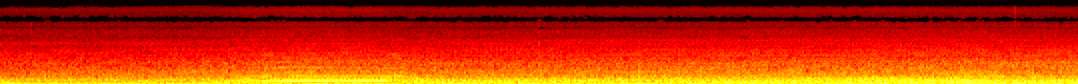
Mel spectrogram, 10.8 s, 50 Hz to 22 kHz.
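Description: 2001 Duramax LB7 6.6-litre V8 turbodiesel pulling under load, heard from inside the cab, with a steady low rumble. Its pitch climbs about two and a half seconds in, holds for about a second, then falls back. The wastegate actuator hose is disconnected, so the turbo is running to its maximum boost.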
